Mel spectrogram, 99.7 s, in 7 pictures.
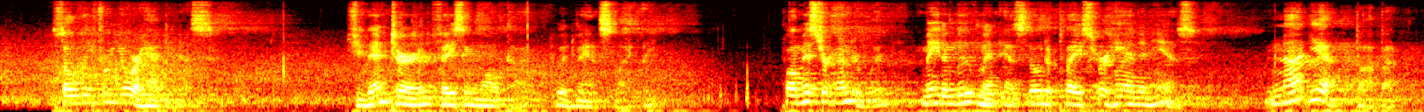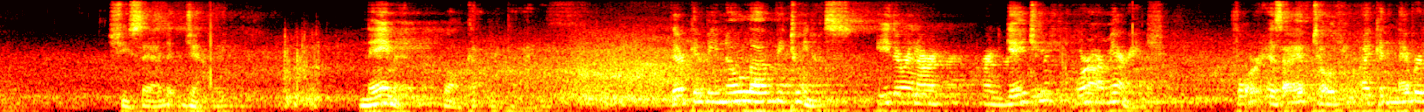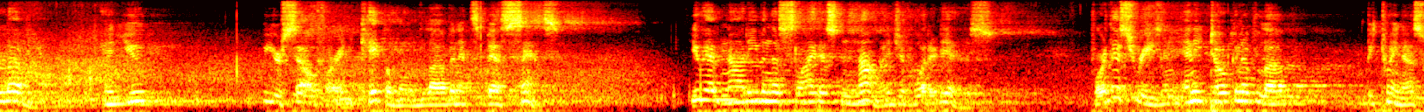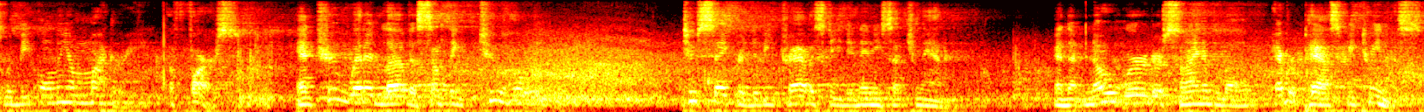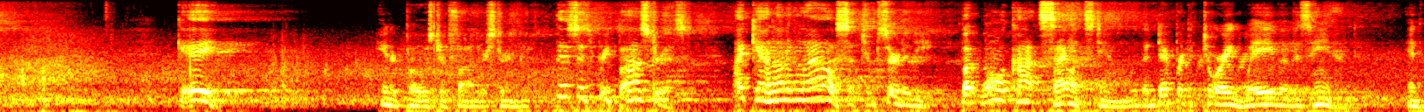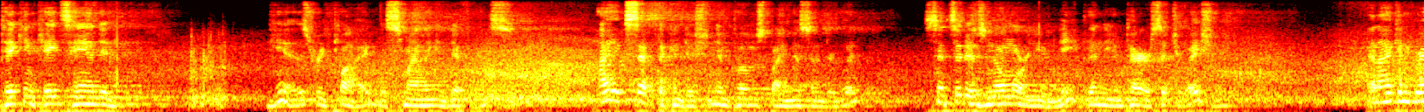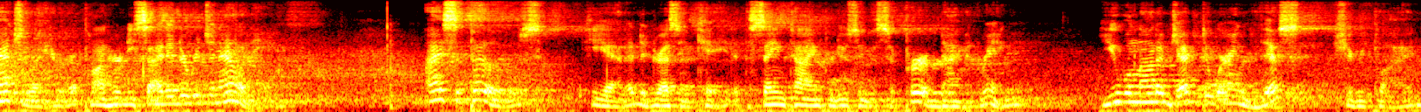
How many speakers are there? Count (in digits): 1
